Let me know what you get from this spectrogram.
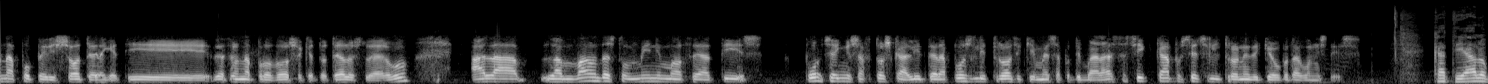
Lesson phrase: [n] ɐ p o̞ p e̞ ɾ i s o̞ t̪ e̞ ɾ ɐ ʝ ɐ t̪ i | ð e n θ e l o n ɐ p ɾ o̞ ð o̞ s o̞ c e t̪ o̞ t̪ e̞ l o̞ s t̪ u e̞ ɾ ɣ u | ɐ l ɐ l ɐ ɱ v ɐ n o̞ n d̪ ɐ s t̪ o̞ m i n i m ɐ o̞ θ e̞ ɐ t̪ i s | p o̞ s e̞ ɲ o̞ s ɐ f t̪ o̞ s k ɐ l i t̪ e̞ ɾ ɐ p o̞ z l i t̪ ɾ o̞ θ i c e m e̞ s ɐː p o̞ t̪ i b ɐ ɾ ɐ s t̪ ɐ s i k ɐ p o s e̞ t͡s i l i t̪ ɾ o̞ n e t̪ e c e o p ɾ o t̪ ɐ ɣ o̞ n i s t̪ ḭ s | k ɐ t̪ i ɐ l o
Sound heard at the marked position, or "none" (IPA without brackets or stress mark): n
